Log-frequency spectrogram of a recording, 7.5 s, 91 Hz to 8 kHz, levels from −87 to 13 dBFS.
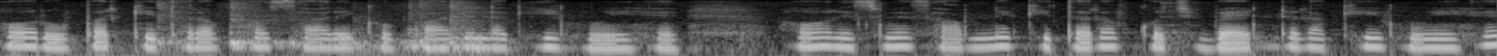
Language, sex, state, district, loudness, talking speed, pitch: Hindi, female, Uttar Pradesh, Jyotiba Phule Nagar, -20 LUFS, 160 wpm, 180 Hz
